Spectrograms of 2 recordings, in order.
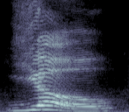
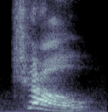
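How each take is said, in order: First: The word begins with a plain y sound. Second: The word begins with a ch sound. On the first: The speaker calls it wrong. "excuse me" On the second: The speaker calls it right. "it's cho like C H O"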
